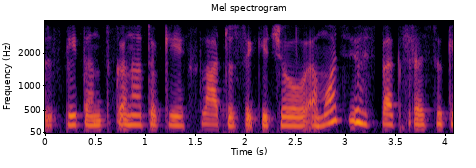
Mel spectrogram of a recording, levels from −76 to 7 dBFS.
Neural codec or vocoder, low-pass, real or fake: none; 3.6 kHz; real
